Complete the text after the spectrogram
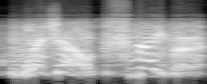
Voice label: sniper warning, balkan; vo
